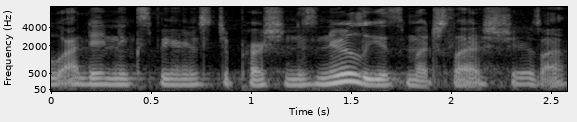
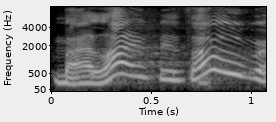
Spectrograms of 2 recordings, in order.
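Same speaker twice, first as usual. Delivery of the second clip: mock despair; 10 semitones higher, 3 dB louder than usual.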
